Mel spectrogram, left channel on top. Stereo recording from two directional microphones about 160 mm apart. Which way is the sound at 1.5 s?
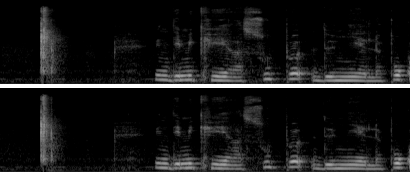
25° right (ahead or behind).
